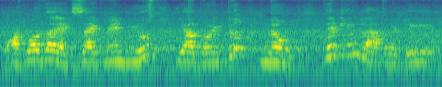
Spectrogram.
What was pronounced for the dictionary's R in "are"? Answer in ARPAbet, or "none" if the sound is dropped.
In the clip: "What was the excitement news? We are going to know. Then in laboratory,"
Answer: R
